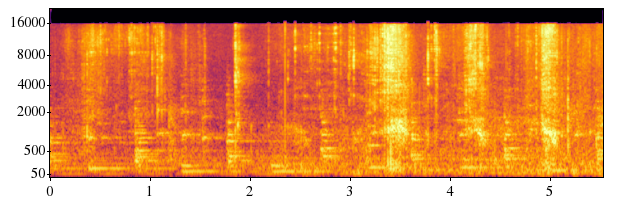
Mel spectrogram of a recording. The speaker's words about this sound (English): Oh my God, could you chew any louder?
